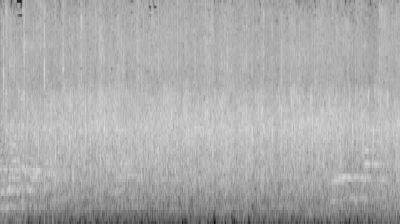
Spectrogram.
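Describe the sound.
Sustained applause from a crowd, a dense, steady wash of clapping that stays loud and even throughout, with faint voices mixed underneath.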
